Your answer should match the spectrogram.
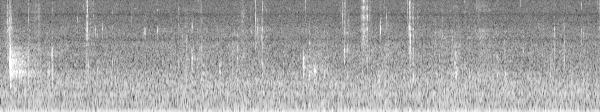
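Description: Faint chewing of a mouthful of ramen noodles: soft, scattered mouth clicks, with one sharper click at the very start.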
